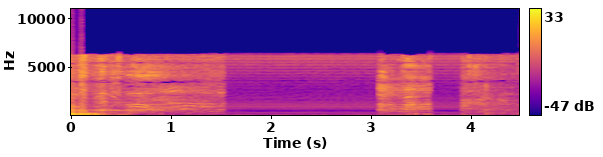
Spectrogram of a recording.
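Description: A loud thump, then a steady electrical hum with many even overtones from the sound system, coming in about a second and a half in, breaking briefly, and returning near the end.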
